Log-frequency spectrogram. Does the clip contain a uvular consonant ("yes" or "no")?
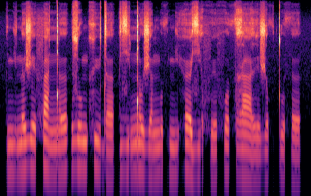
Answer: no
